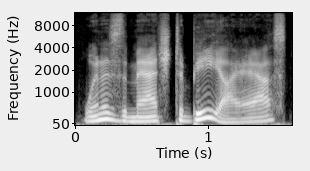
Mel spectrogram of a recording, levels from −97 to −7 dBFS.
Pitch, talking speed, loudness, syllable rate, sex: 145 Hz, 295 wpm, -16 LUFS, 6.0 syllables/s, male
